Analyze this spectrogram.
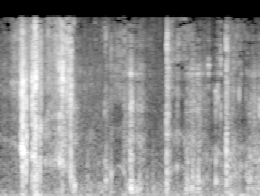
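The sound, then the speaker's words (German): Crisp crunching as someone bites into an Ingrid Marie apple: a few loud, sharp crunches at the start, followed by softer, scattered chewing crunches. “Die Äpfel selber wanderten dann von dem Christbaum auf dem bunten Gabenteller zu all den Süßigkeiten und wollen natürlich nur noch eins verspeist werden wie die leckere Ingrid Marie.”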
